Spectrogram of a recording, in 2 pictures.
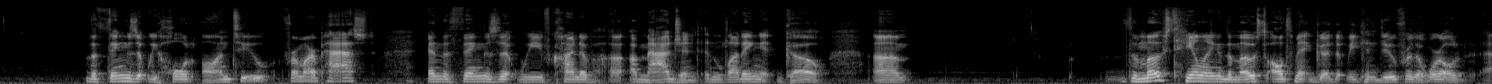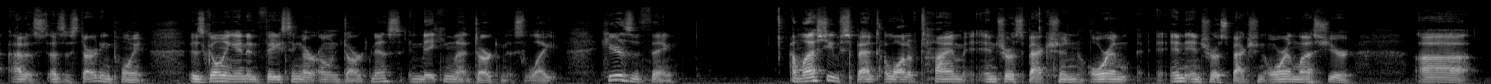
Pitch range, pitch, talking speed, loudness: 110-125 Hz, 115 Hz, 155 wpm, -27 LUFS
